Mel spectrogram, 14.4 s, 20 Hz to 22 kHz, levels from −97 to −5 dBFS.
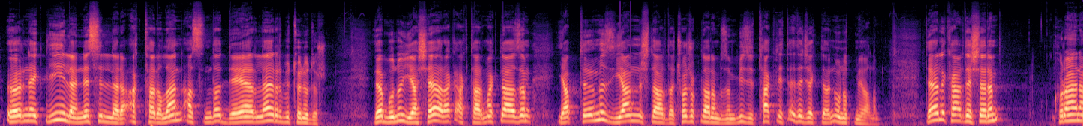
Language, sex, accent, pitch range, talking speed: Turkish, male, native, 140-185 Hz, 85 wpm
